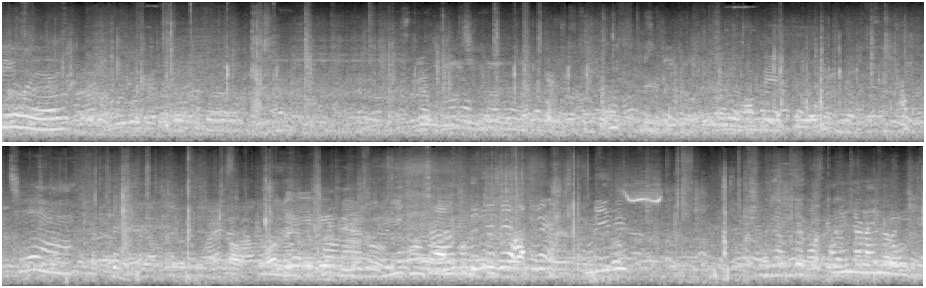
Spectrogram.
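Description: Many people chatter nearby outdoors.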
